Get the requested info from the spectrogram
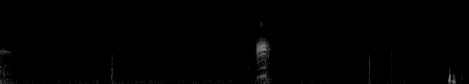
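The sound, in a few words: duck quacking in video game Stardew Valley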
